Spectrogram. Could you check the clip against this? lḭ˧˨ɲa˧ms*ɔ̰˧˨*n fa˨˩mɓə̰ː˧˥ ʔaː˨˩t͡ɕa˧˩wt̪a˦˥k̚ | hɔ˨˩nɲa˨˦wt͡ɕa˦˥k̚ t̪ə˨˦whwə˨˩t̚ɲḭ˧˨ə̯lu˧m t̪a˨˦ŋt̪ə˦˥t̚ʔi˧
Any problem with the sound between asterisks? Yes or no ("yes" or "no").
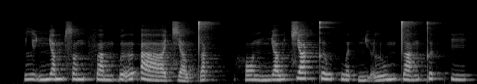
yes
